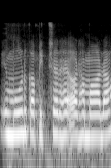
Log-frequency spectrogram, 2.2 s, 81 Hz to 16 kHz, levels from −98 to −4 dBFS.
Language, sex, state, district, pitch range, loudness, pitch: Hindi, female, Bihar, Samastipur, 220-230 Hz, -12 LUFS, 225 Hz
